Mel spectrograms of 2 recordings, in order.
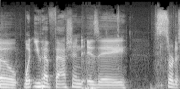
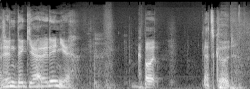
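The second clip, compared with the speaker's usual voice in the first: put-on Scottish accent slipping into South African; 3 semitones higher than usual. Voicing Seamus praising a plan, accent slipping South African. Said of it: "he went South African for a minute".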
